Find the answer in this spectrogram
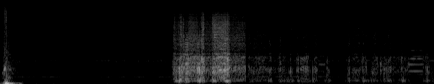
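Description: Cartoon sound effects of a handheld satellite viewing device being keyed up: a sharp click, then a loud burst of noise just under two seconds in that trails off into quieter crackling.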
